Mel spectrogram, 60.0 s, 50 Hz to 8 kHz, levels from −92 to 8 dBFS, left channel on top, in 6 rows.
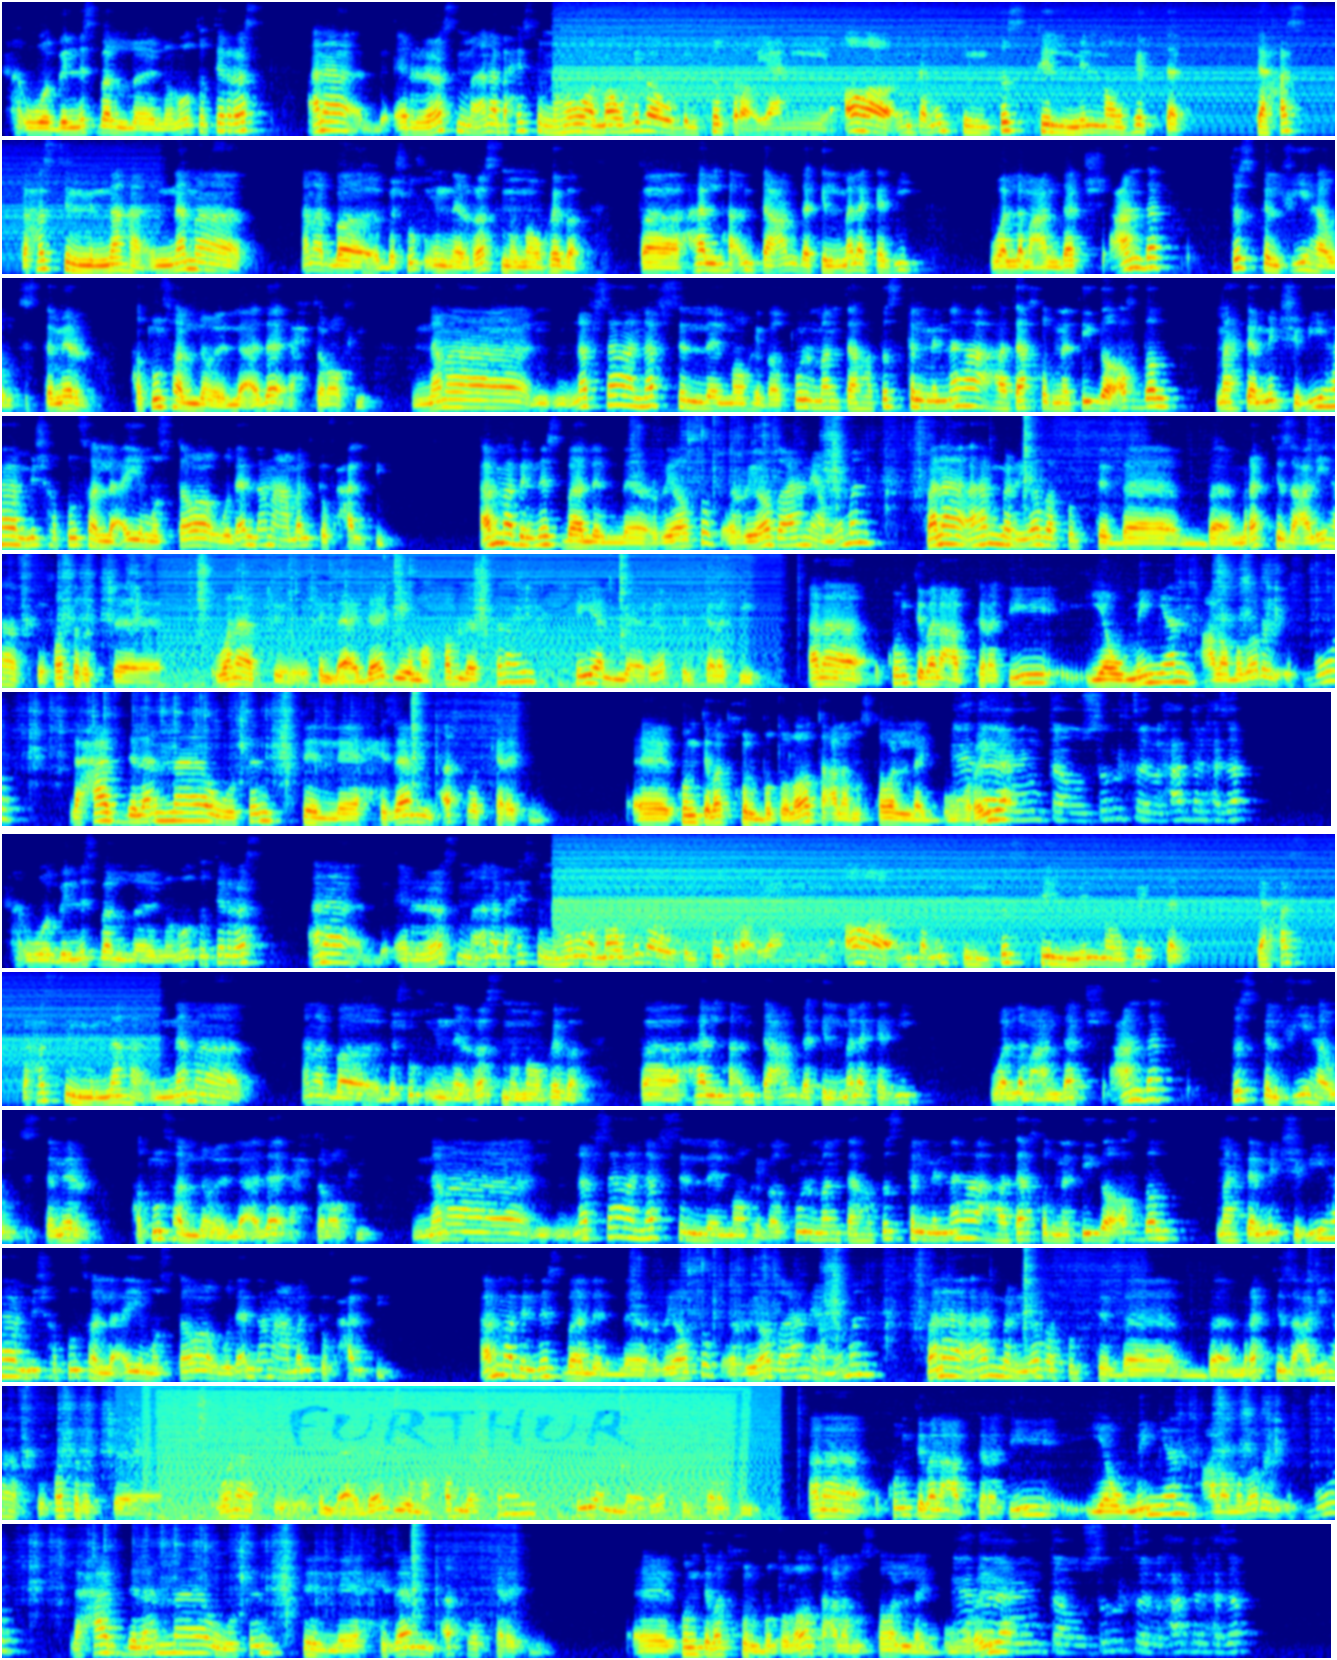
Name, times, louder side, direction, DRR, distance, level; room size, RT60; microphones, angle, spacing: voice 1, 0.1-1.9 2.3-8.9 9.4-9.7 10.1-11.8 12.2-14.3 14.8-16.8 17.4-18.7 19.2-20.6 21.0-22.6 23.1-28.7 29.1-32.7 33.6-36.5 36.9-41.2 41.6-44.0 44.3-45.6 46.0-50.0 50.5-54.0 54.7-57.6, left 5 dB, 55° left, 0.3 m, -22 dB
sound 1, 4.1-11.2, right 4 dB, 30° right, 0.6 m, -40 dB
Fire, 34.7-38.6 39.0-39.1 39.6-43.1 43.5-45.6 46.0-46.1 47.5-47.8 48.3-53.9, left 2 dB, 10° left, 1.0 m, -45 dB
sound 2, 40.8-45.8, right 9 dB, 85° right, 0.3 m, -34 dB
voice 2, 57.1-59.3, left 6 dB, 80° left, 2.8 m, -36 dB
5.6 x 2.7 x 2.5 m
head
